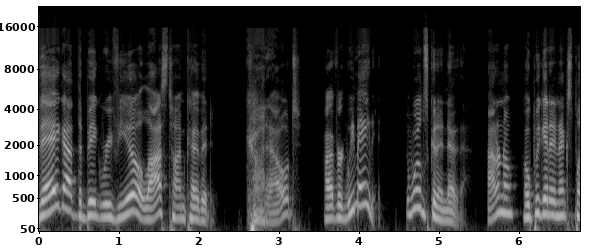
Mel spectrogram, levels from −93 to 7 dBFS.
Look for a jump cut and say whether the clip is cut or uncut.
cut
